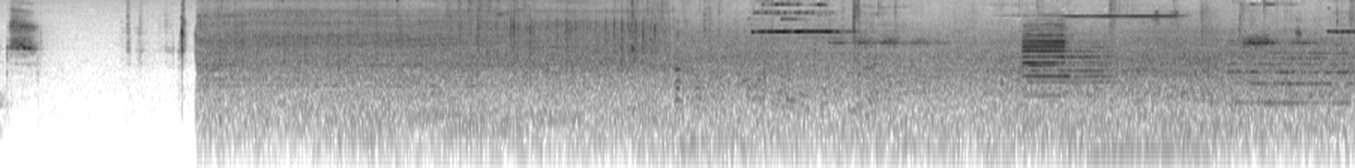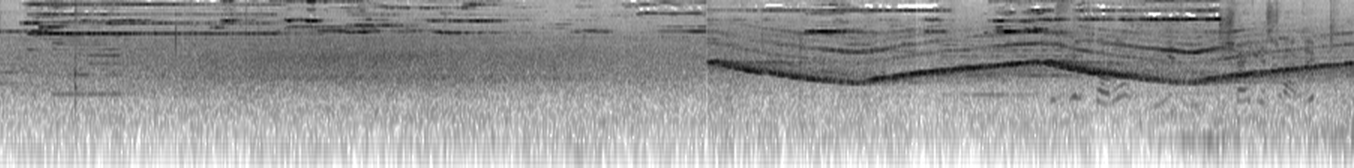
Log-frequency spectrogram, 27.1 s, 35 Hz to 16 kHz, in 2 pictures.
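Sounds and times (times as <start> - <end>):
city traffic noise: 1.3 - 27.0
horn-like tone: 10.2 - 11.0
emergency vehicle siren wailing: 20.6 - 27.0.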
